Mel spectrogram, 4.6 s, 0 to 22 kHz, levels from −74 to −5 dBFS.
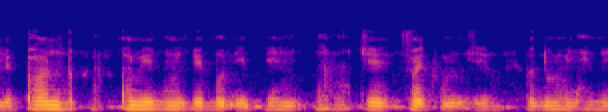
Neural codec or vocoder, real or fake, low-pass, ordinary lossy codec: autoencoder, 22.05 kHz, a latent of 192 numbers a frame, VITS, trained on one speaker; fake; 7.2 kHz; none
